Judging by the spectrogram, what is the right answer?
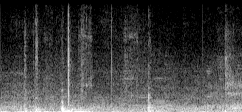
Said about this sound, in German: Ich stehe jetzt vor einem Stand, ähm, davor ist ein buntes Glücksrad, wo ganz viele Wörter draufstehen, zum Beispiel Forderungen, Energiewende. Ich drehe jetzt mal das Rad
